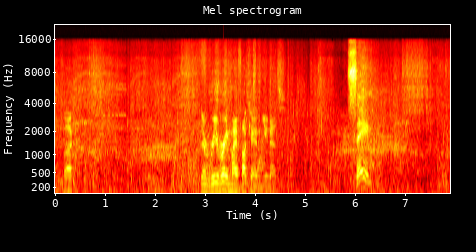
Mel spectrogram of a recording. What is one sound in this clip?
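Game weapons fire and blasts crackle in a battle.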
